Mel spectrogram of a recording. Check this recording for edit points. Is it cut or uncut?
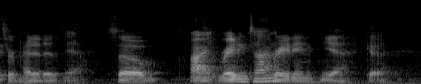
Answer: uncut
